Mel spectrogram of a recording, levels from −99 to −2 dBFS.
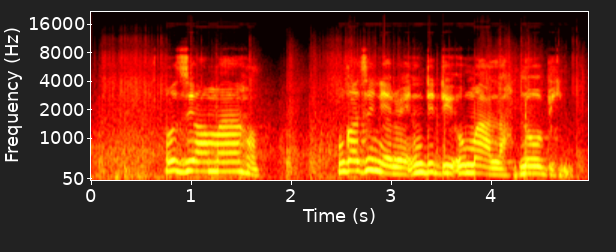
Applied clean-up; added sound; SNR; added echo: none; Fireworks; 16 dB; none.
